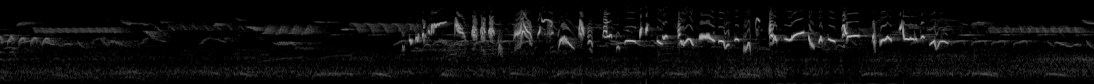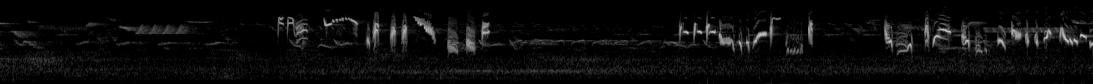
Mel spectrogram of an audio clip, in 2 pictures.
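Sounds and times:
Eurasian blackcap Sylvia atricapilla singing a fast sweet warble: 0:04.0 - 0:09.6, 0:13.7 - 0:16.0, 0:17.6 - 0:21.8.

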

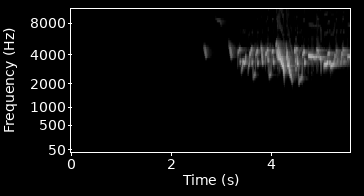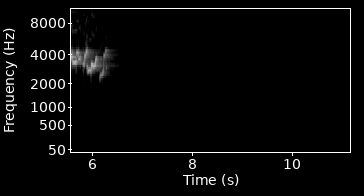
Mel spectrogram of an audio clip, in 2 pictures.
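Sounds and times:
European robin Erithacus rubecula song: 0:02.7 - 0:06.5.

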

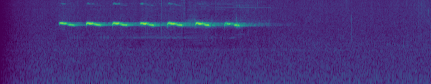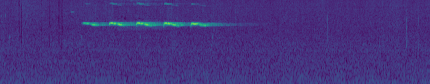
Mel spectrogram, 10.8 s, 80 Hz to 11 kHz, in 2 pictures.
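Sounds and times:
faint background hiss: 0:00.0 - 0:10.7
great tit Parus major whistled notes: 0:00.8 - 0:03.4, 0:06.4 - 0:08.4.

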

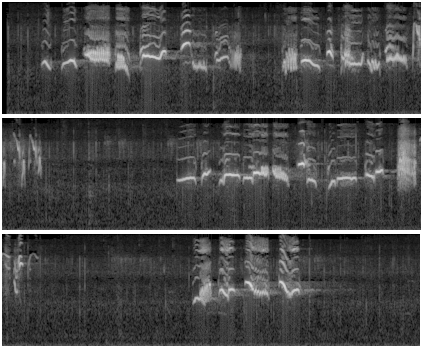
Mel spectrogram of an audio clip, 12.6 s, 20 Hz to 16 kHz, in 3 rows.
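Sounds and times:
Eurasian blackbird Turdus merula singing: 0:00.4 - 0:04.7, 0:05.8 - 0:08.8, 0:09.8 - 0:11.7.

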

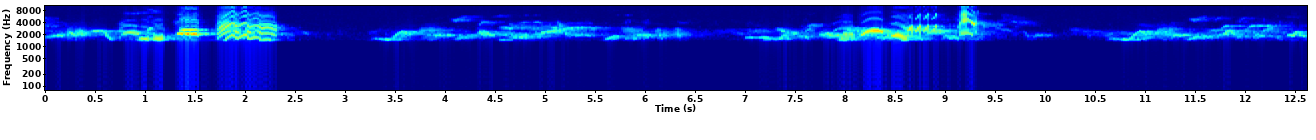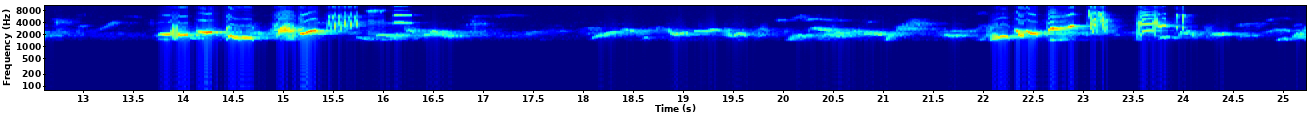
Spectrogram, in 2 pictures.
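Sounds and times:
common blackbird song, Turdus merula: 0:00.0 - 0:25.2.

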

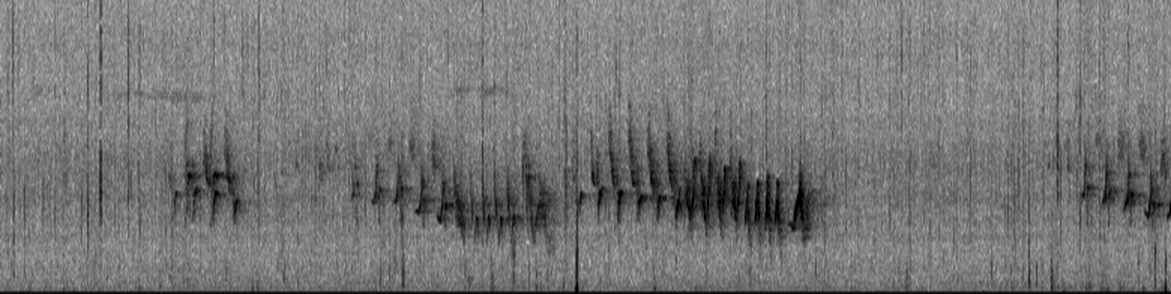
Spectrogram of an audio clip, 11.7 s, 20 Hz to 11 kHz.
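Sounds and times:
steady pattering rain: 0:00.0 - 0:11.7
common chaffinch Fringilla coelebs song trill: 0:01.7 - 0:08.2, 0:10.5 - 0:11.7.

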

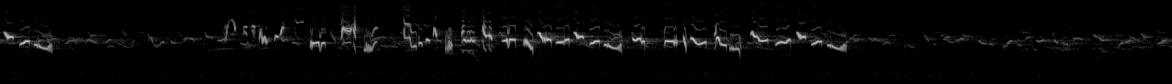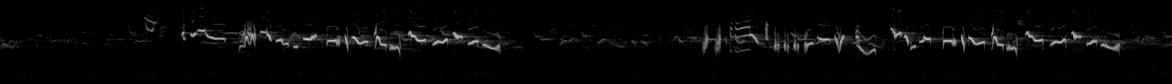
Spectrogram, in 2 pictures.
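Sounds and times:
Eurasian blackcap Sylvia atricapilla singing twittering and whistled notes: 0:00.0 - 0:23.4.

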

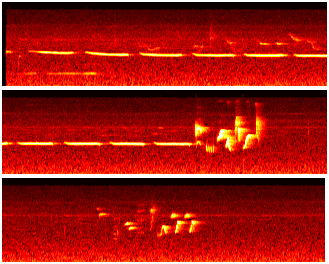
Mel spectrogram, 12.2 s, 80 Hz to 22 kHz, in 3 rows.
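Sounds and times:
common nightingale Luscinia megarhynchos pure falling whistles: 0:00.1 - 0:07.3, 0:09.4 - 0:10.6.

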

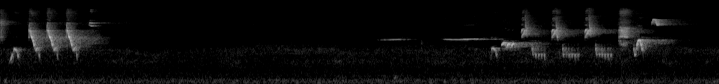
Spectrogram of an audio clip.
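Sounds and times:
common nightingale Luscinia megarhynchos singing: 0:00.0 - 0:01.1, 0:03.7 - 0:06.9.

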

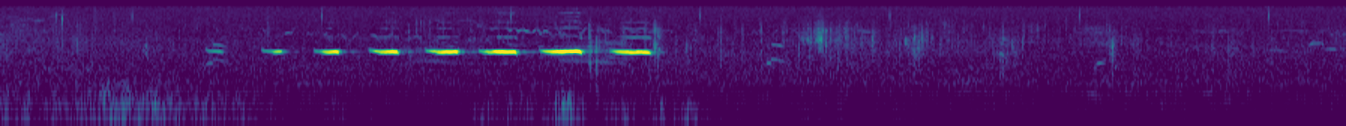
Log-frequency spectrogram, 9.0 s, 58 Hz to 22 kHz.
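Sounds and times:
Common nightingale Luscinia megarhynchos singing whistled notes: 0:01.4 - 0:04.4.

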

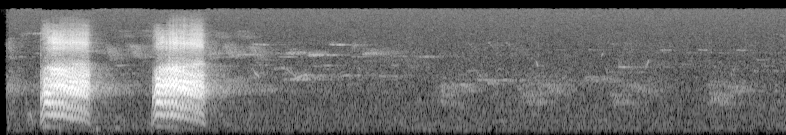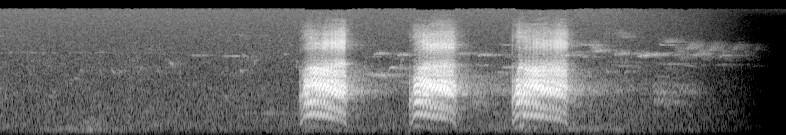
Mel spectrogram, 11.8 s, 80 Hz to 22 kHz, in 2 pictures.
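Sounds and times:
carrion crow giving harsh hoarse caws: 0:00.3 - 0:01.7, 0:08.2 - 0:10.3.

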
